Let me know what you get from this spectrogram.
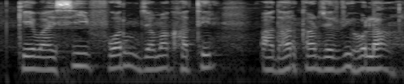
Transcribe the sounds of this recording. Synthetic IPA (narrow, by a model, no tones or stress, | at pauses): keʋaːjsipʰoɾmd͡ʒəmakʰat̪iɾaːd̪ʱaːɾkaɾd͡ʒəɾuɾiɦola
